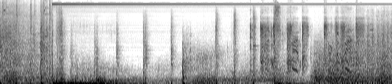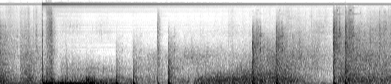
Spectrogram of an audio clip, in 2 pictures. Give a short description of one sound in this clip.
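A high ringing tone follows a loud bang.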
